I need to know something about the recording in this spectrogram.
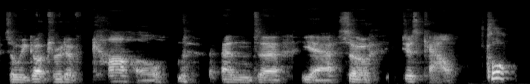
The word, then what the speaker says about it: Cathal: And so the guy interviewing him used his Irish Gaelic name, which it's spelled Cathal, C-A-T-H-A-L. Though I know, but it's pronounced Cahal because you don't pronounce the T, so Cahal.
